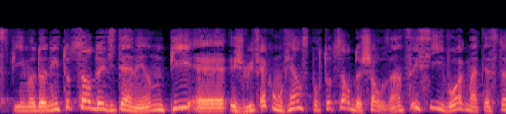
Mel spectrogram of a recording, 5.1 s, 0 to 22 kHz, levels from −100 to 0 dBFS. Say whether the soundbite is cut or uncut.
uncut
